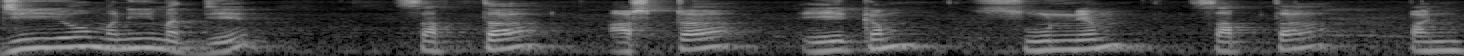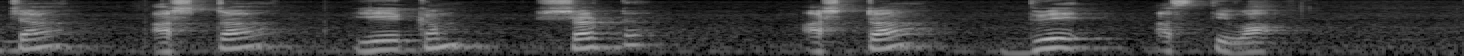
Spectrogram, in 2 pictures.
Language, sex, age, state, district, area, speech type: Sanskrit, male, 30-45, Andhra Pradesh, East Godavari, rural, read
